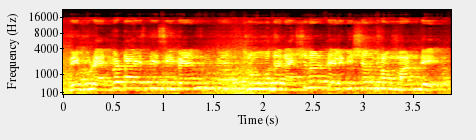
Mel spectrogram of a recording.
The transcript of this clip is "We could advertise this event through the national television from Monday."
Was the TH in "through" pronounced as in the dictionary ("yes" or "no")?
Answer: no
